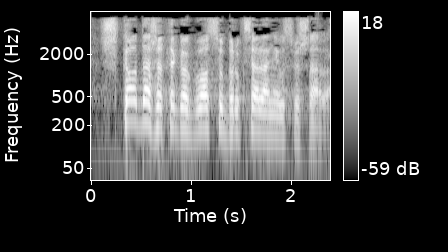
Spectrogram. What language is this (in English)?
Polish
